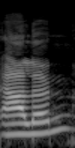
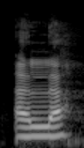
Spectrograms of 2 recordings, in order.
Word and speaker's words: Alain: Not Alan, not Elaine, Allah.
